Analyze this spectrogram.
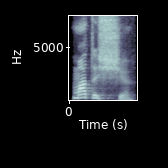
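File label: "матыстчы", Komi, female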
